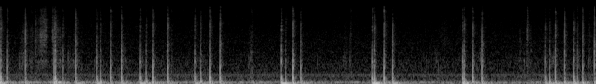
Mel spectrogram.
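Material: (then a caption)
Leather. Long nails tap rapidly across a padded white leather car seat cushion in a Tesla, making quick, dull, muted clicks in uneven bursts. The taps are short and thuddy, with little ring and a faint steady tone underneath.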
